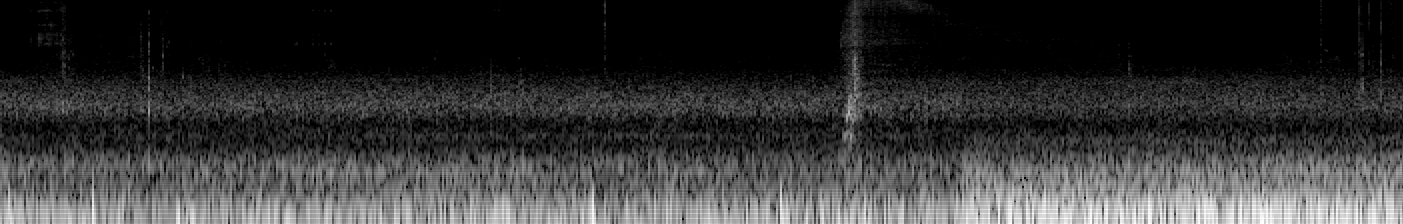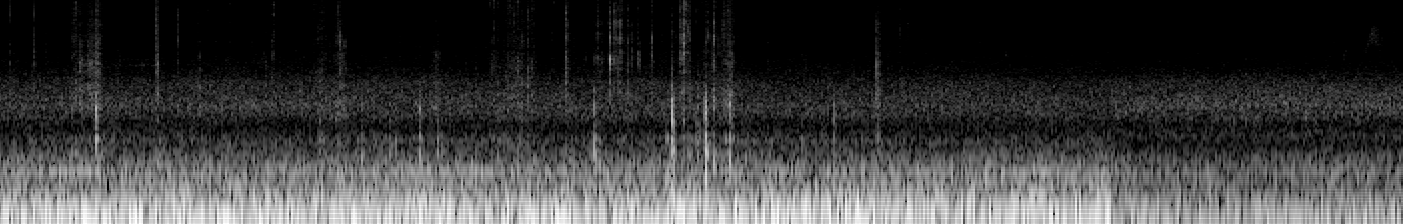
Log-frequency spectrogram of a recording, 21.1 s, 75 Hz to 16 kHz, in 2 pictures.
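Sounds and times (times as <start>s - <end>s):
wind buffeting microphone: 5.7s - 19.0s.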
